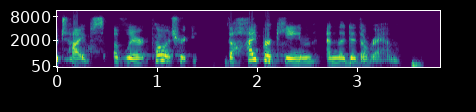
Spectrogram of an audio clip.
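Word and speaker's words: hyporcheme: patina cultivated two types of lyric poetry the hyperkeem and the did the ram hyperkeem wiper king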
